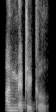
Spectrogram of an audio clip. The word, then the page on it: unmetrical: Indian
